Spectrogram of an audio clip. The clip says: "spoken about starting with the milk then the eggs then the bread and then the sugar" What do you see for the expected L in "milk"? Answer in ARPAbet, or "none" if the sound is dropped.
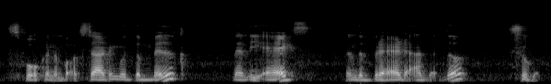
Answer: L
